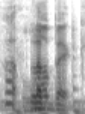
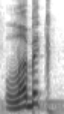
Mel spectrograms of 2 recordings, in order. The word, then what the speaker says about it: Lubbock: It sounds like blah, blah, and I still don't know where it is or exactly how to say it. – Lubbock. – Lubbock. Lubbock. I thought it was, I was thinking it was French. I kept trying to say Le Blanc. Le Bleu.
